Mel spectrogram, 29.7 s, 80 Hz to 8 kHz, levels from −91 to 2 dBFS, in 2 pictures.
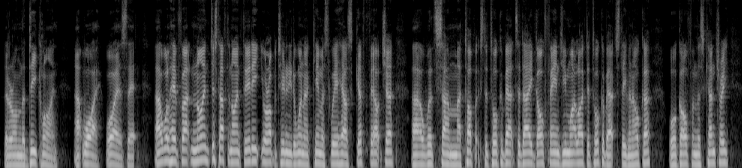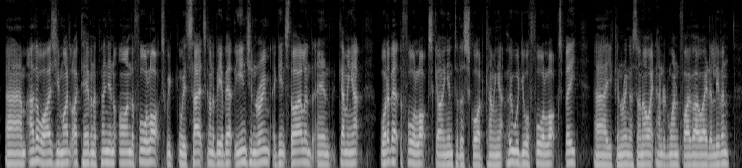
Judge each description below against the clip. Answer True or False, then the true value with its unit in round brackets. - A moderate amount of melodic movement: False (2.3 semitones)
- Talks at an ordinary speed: False (225 wpm)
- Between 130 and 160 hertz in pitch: True (135 Hz)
